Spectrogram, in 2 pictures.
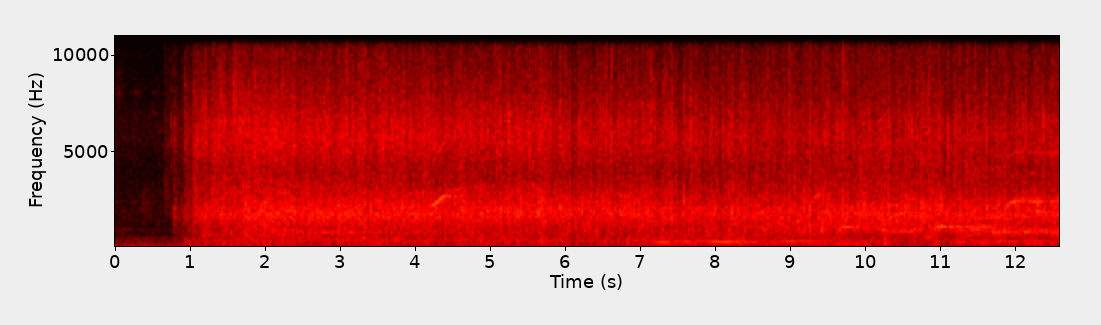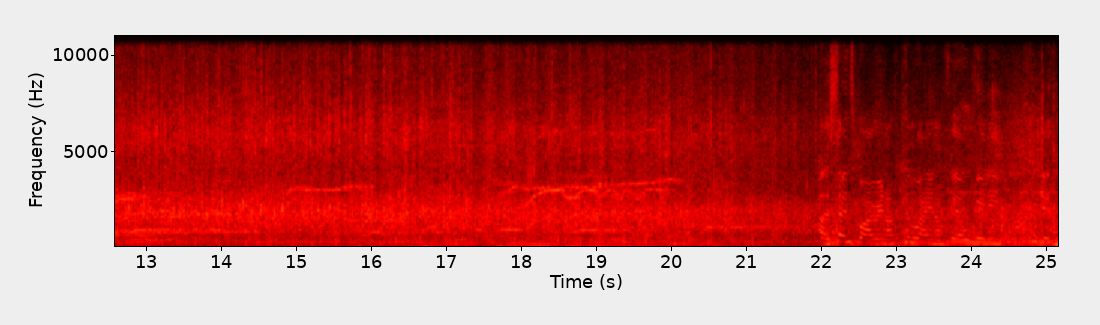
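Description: Large audience clapping and cheering after a choir's song, with scattered whoops. It starts about a second in and carries on steadily, with voices coming in near the end.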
